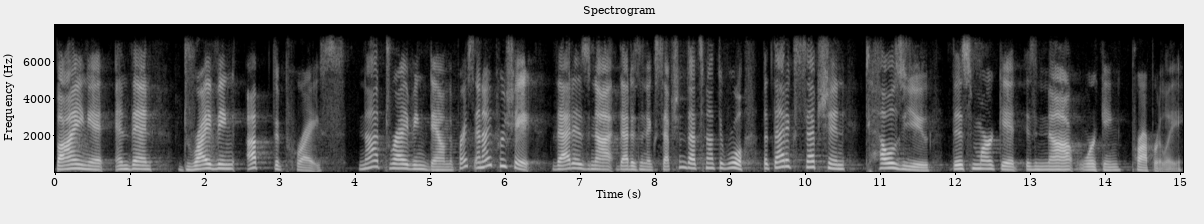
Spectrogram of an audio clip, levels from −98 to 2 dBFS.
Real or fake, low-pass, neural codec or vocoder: real; 7.2 kHz; none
